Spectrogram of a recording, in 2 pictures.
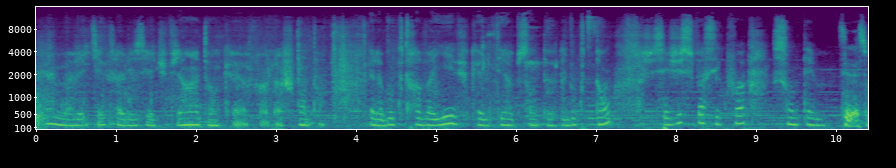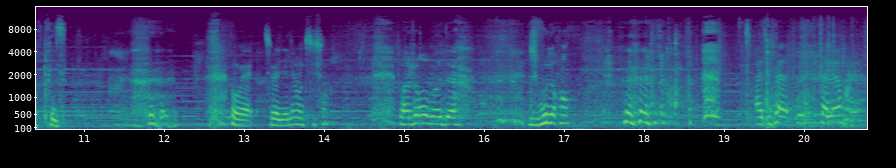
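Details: Stuttering in a woman, a triathlete, who has stuttered since early childhood, especially on the letter R, certain numbers, syllables and consonants.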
